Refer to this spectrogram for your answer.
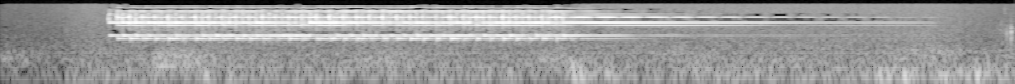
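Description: A telephone at a telephone counselling helpline rings with a loud, bright electronic trill that starts abruptly, holds steady for a couple of seconds, then fades away, with no voices present.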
